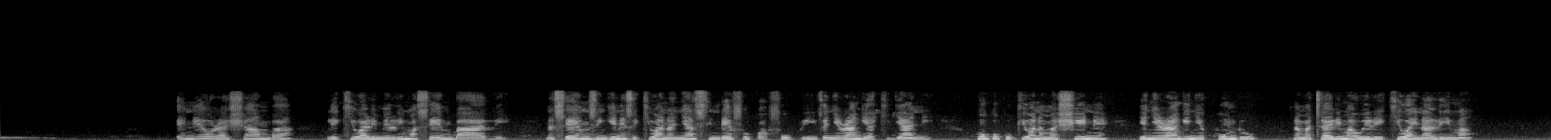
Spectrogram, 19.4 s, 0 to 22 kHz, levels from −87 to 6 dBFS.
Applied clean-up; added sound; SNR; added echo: none; none; none; none.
